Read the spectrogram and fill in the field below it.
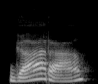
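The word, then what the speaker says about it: гора: Gora. Remember that you should pronounce O as A if it's not under the stress.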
